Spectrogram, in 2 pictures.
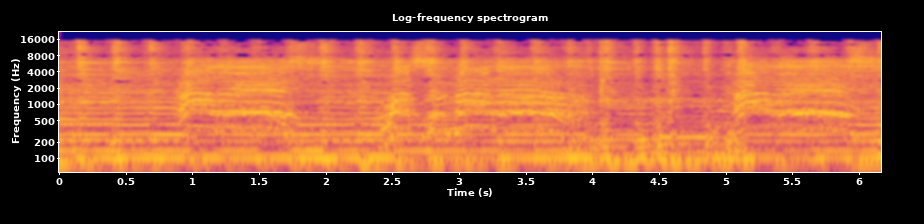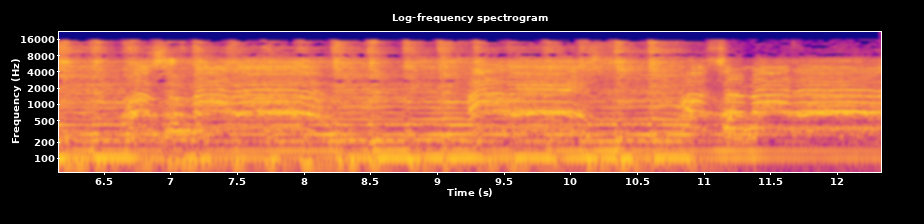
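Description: Live band of two acoustic guitars with singing, voices belting a sung phrase that repeats about every two seconds, with shouts from the crowd joining in.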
